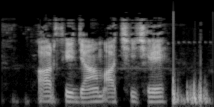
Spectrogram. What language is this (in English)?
Goaria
